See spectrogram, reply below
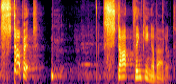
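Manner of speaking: mock-aggressive, put-on forceful delivery. Retelling a comedic skit, playing his line to her, mock-aggressive. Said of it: "he's like real aggressive".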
